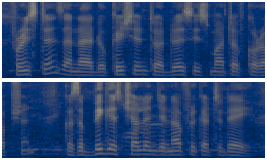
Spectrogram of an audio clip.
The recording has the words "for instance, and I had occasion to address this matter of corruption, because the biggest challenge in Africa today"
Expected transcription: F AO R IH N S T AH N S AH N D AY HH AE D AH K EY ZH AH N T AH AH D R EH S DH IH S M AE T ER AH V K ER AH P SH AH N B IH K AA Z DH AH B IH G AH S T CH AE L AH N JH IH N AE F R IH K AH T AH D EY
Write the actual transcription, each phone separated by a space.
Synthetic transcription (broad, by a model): F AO R IH N S T AH N S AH N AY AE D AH K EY SH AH N T AH AH D R EH S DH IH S M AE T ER AH V K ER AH P SH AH N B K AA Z DH AH B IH G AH S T CH AE L AH N JH IH N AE F R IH K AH T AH D EY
